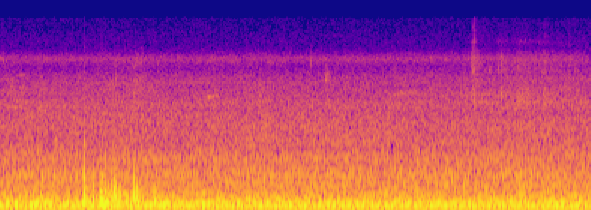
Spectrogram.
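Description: A ship's engine running steadily, a low drone, with a short louder burst about a second in.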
